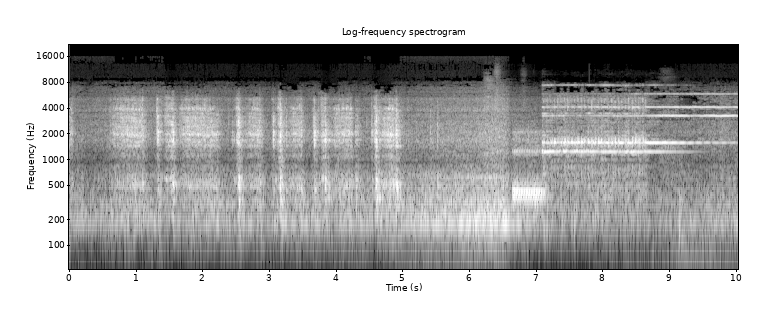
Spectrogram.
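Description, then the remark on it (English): Bursts of crackling, hissing line static give way to a steady, high electronic telephone ring that holds through the last few seconds, as a call is placed to the Lutzes to warn George and Kathy. No one speaks. “He called the Lutzes to warn George and Kathy.”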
